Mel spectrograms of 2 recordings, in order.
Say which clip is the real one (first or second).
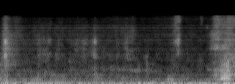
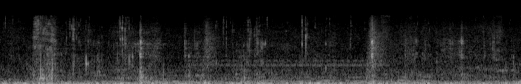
second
